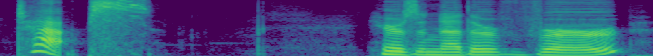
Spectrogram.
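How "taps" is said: "taps" with a clear hissed s at the end; "taps" as tap plus an s sound. Shown as a demonstration. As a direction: say "taps" high, finishing on a crisp sss. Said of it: "put a S sound at the end".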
